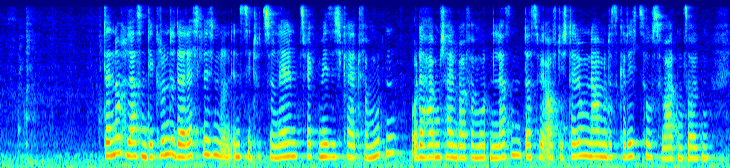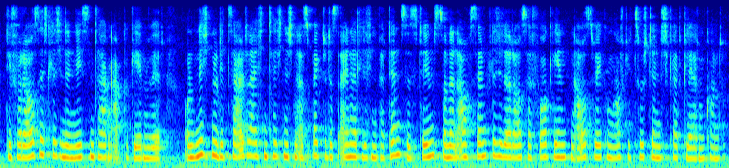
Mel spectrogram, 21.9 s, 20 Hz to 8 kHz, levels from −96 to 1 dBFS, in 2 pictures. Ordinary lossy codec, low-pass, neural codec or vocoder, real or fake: none; 7.2 kHz; codec, 16 kHz, 16 kbps, FreqCodec, smaller model; fake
